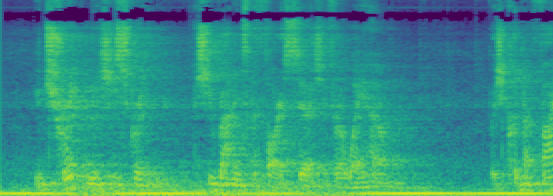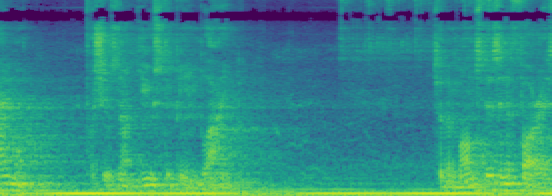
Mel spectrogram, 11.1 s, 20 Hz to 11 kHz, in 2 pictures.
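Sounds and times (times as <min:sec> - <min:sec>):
deep bass rumble: 0:00.0 - 0:11.0.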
